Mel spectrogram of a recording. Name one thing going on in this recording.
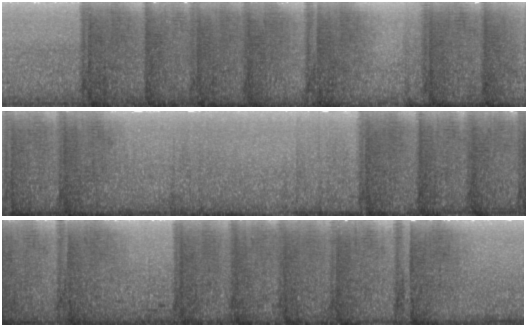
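Blades slash and strike flesh again and again in quick bursts.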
